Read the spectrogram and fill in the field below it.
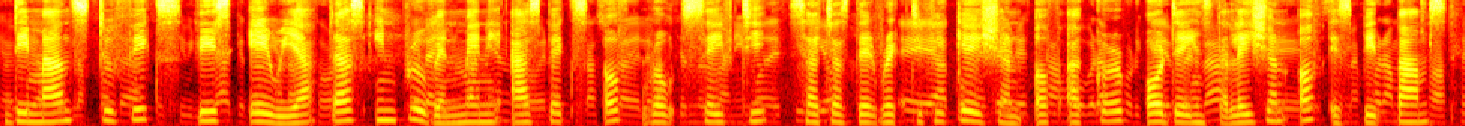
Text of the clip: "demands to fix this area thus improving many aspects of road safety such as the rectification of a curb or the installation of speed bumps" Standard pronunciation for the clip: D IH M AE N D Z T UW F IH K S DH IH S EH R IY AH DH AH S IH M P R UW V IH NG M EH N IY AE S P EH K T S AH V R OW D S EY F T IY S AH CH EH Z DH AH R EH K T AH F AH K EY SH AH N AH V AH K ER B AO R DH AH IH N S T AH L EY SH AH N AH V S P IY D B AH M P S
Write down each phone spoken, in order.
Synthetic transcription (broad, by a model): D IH M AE N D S T UW F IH K S DH IH S EH R IY AH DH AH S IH M P R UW V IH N M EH N IY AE S P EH K T S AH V R OW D S EY F T IY S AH CH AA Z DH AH R EH K T AH F AH K EY SH AH N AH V AH K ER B AO R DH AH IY N S T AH L EY SH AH N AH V S P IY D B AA M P S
